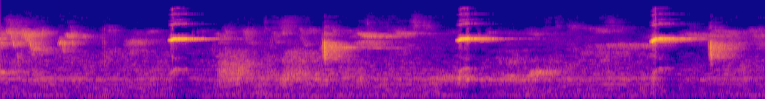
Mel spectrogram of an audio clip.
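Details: Indian blue robin, though the bird is also named as Tickell's blue flycatcher, possibly in Sikkim: thin, very high whistled notes, each followed by a short jumbled twitter, repeated every couple of seconds.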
